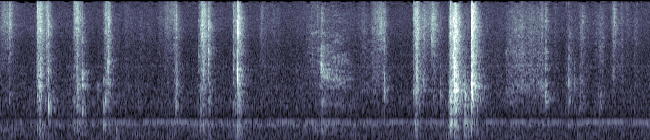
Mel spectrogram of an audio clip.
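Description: A tarot deck being shuffled and handled: a scatter of short, soft card clicks at uneven intervals, the loudest cluster about four and a half seconds in.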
